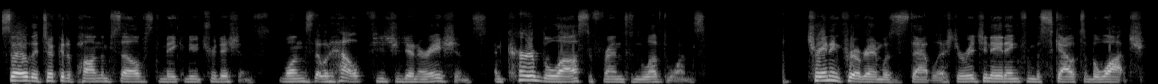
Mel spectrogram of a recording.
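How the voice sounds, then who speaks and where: A man with a medium-pitched voice acts as dungeon master for a tabletop fantasy game. He narrates the world and talks informally with his players. The sound is dry, with hardly any room in it. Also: animated, moderate pace, darkish tone, no room sound.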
